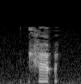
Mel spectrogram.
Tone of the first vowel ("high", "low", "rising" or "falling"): high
